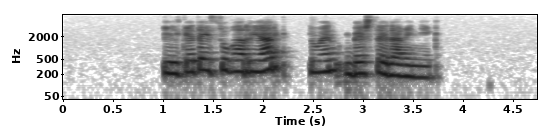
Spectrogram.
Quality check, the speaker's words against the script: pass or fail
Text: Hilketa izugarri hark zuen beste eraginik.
pass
